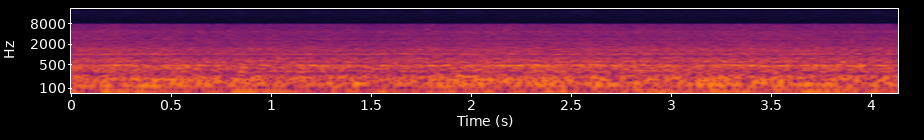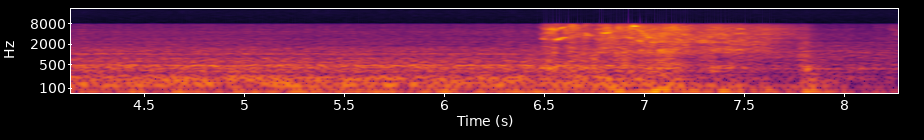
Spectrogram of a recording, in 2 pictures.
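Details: Audi 80 B3 on a jack with the rear wheel spun by hand: a low steady droning hum with an uneven throb, and the wheel has vertical play; worn rear hub bearing that needs replacing.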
